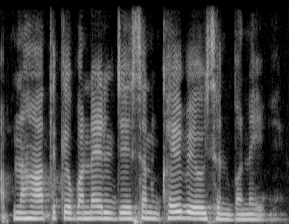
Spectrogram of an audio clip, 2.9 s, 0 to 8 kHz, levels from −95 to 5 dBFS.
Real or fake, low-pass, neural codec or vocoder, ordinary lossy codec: fake; none; codec, 16 kHz, 4 kbps, FunCodec, trained on Chinese and English, 50 frames a second; none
